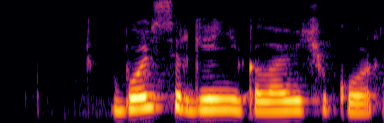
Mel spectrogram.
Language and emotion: Russian, neutral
